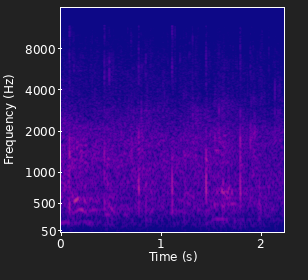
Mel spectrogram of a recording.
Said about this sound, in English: That was a weak applause. I said, today, that was very weak.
